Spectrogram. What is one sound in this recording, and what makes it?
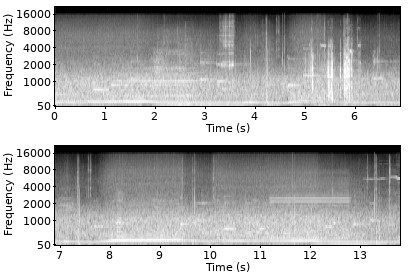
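A car engine hums steadily, its pitch rising and falling as it speeds up and slows down.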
